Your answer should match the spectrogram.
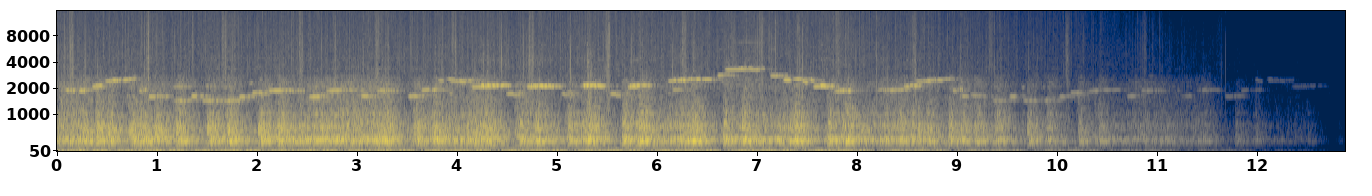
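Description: An archival recording of a whistled tune over musical accompaniment, with clicks and crackle of an old recording throughout. It fades out over the last few seconds.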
